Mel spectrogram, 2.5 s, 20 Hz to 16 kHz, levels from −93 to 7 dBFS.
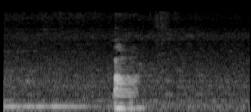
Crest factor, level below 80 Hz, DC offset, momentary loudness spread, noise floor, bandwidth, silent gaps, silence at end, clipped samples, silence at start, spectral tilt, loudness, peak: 24 dB; -56 dBFS; under 0.1%; 20 LU; -53 dBFS; 11 kHz; none; 0.05 s; under 0.1%; 0.05 s; -8.5 dB/octave; -29 LUFS; -8 dBFS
